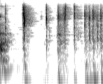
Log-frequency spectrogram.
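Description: Typing on a computer keyboard: a string of separate, irregularly spaced keystrokes.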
